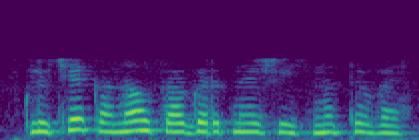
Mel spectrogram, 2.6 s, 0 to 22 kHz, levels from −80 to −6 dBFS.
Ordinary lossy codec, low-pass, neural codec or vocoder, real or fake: AAC, 16 kbps; 7.2 kHz; none; real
